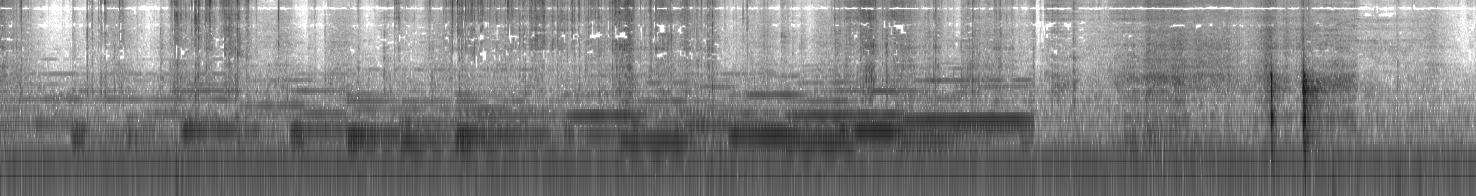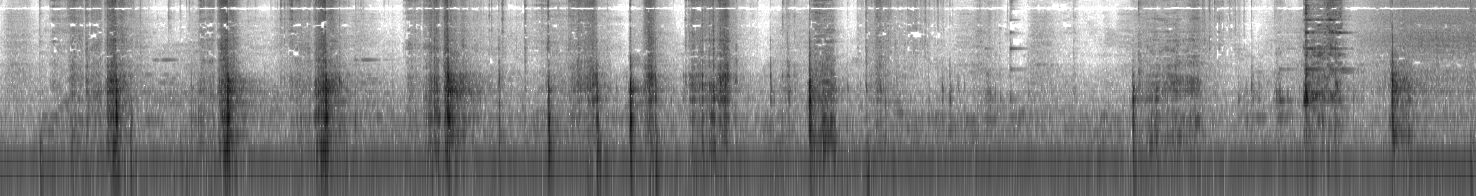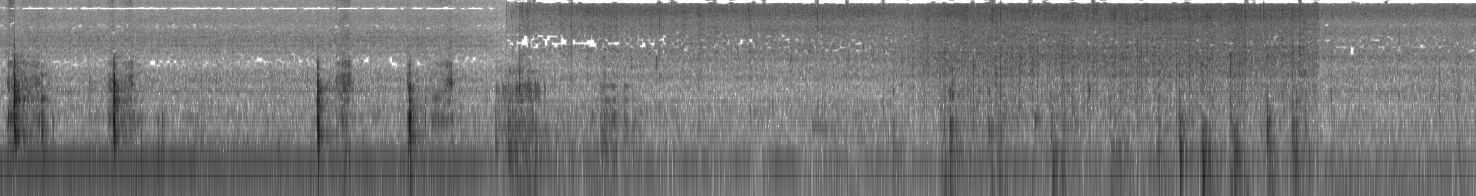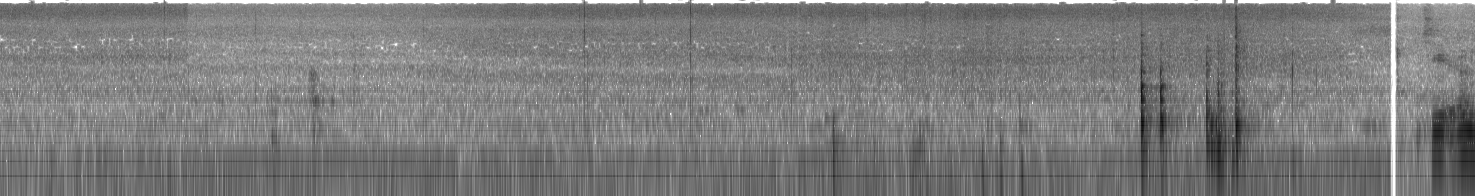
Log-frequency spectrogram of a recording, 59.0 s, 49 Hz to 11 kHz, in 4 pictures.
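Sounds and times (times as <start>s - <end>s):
vegetables sizzling in a skillet: 3.9s - 10.4s, 28.0s - 59.0s
knife chopping on wooden board: 12.6s - 13.6s, 32.7s - 34.8s.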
